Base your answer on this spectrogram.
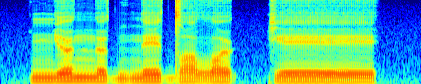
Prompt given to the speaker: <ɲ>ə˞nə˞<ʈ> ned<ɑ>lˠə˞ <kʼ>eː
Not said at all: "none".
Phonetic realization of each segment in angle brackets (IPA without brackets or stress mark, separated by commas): ɲ, d, ɑ, kː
